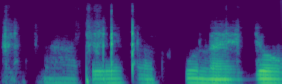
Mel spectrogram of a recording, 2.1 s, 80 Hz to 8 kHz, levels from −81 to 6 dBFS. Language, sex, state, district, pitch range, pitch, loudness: Hindi, male, Bihar, Araria, 105-110 Hz, 110 Hz, -27 LUFS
